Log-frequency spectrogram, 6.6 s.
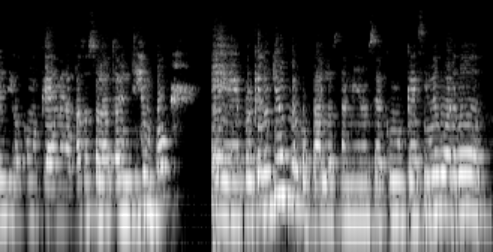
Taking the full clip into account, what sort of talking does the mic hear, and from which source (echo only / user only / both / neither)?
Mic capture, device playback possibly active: echo only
